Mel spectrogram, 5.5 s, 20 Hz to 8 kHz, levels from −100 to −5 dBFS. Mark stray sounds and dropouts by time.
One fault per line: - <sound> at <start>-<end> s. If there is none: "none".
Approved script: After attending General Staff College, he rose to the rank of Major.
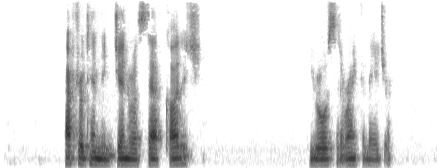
none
